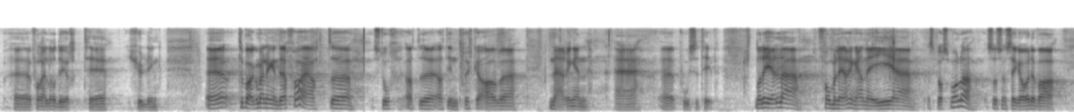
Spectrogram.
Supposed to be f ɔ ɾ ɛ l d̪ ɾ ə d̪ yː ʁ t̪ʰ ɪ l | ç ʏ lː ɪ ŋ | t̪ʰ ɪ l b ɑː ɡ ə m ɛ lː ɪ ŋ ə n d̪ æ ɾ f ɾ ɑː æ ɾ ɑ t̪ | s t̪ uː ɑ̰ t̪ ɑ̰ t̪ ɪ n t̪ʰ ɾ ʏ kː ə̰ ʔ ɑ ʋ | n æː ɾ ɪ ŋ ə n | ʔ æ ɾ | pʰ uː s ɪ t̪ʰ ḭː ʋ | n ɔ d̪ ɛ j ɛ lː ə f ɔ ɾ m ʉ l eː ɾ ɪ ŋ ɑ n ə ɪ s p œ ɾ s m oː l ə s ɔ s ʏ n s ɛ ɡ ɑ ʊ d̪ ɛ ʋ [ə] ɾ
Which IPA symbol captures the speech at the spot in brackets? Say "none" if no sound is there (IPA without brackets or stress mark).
ɑ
